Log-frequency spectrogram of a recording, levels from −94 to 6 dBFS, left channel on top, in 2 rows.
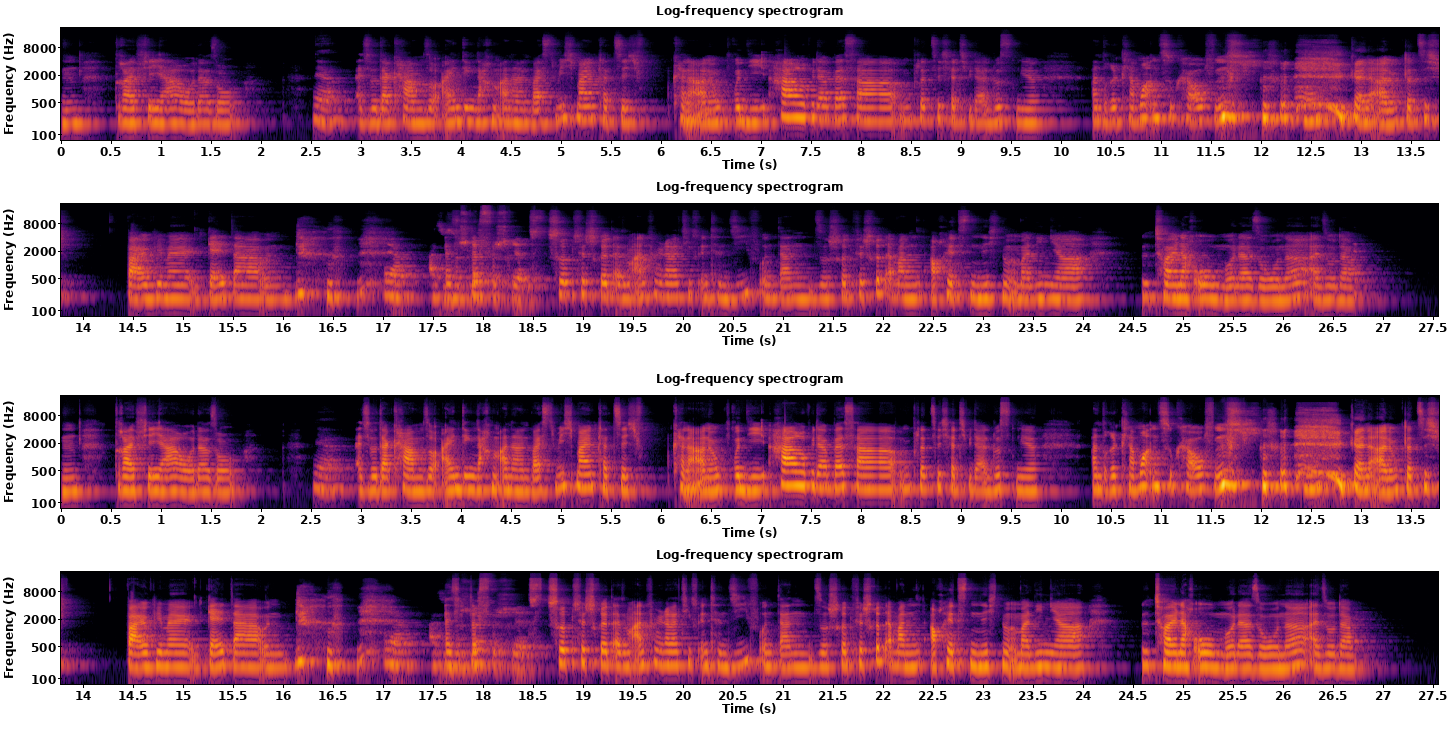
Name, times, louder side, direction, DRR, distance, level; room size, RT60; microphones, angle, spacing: voice 1, 0.0-1.7 2.9-5.8 6.1-10.0 10.3-13.8 14.4-17.0 17.6-18.0 18.7-24.2 24.6-26.7, right 4 dB, 35° right, 10 dB, 0.3 m, -26 dB
voice 2, 17.0-18.4 26.7-26.8, equal, 55° left, 3 dB, 1.7 m, -32 dB
12.5 x 5.3 x 2.3 m, 0.72 s
head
